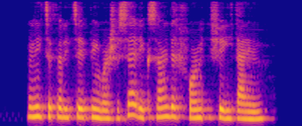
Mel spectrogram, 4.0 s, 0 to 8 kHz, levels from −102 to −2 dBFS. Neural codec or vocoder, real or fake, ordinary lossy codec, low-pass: codec, 16 kHz, 0.5 kbps, FunCodec, trained on LibriTTS, 25 frames a second; fake; none; none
